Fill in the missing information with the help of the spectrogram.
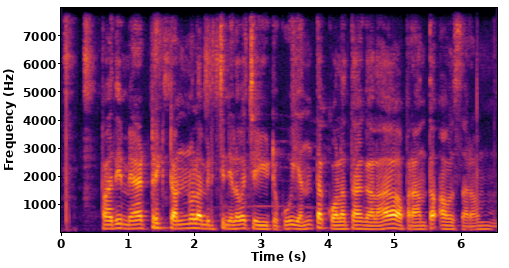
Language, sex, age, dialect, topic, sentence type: Telugu, male, 18-24, Central/Coastal, agriculture, question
